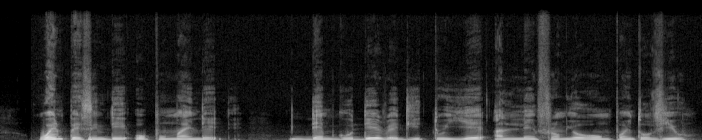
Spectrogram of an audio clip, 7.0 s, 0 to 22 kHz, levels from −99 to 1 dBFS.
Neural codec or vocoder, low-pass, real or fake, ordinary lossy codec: none; 19.8 kHz; real; none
